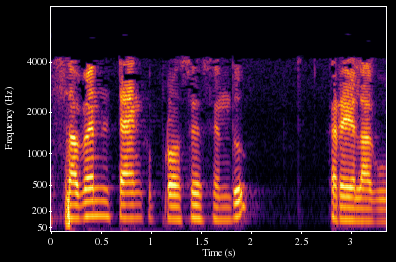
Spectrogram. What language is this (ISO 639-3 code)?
kan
